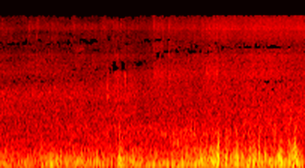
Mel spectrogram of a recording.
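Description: Wind buffeting the microphone: an uneven low rumble that gusts up and down.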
